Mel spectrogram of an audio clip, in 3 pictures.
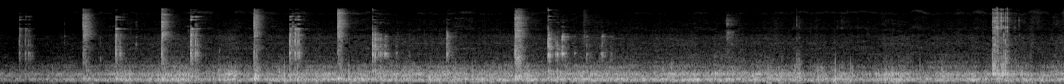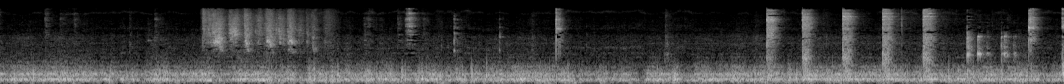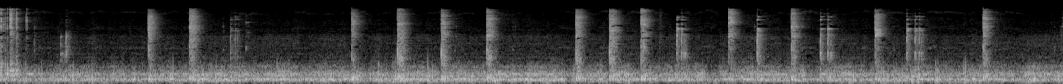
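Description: Hand hammer striking red-hot round steel stock on an anvil in irregular runs of ringing blows, with short pauses between runs, over the steady hum of the forge and a fan. About thirteen seconds in, a short high hiss lasts over a second.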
